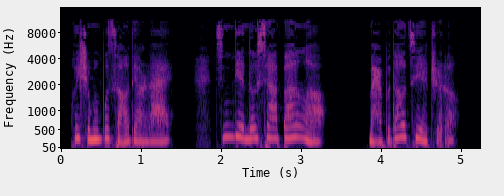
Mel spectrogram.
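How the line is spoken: Laughing. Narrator (Chinese): 你笑着说

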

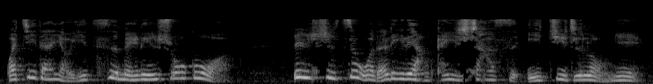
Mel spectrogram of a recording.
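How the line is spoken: Whisper in ear. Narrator (Chinese): 瑞贝卡在武士耳边小声的说

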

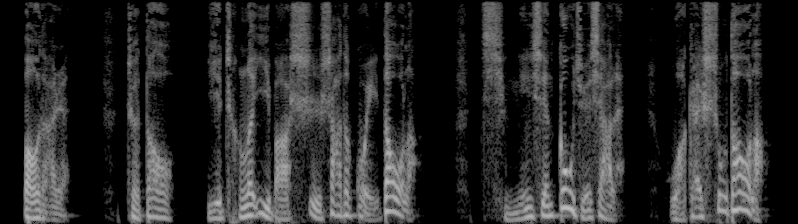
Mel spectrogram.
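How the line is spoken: Soft reminder. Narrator (Chinese): 阿贵轻声提醒包公

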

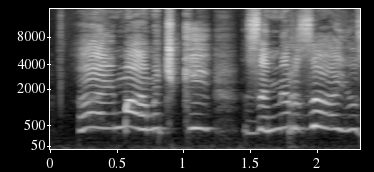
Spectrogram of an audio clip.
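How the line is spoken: Shouting, then crying. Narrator (Russian): закричала Женя и стала плакать

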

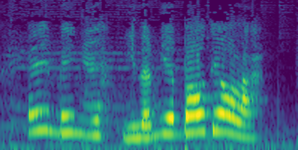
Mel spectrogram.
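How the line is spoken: Teasing call. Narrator (Chinese): 我就想调戏一下那个女的，我就喊

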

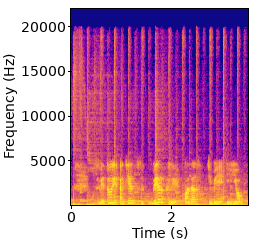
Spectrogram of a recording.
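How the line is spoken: Cheerful reply. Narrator (Russian): весело отозвался Андерс

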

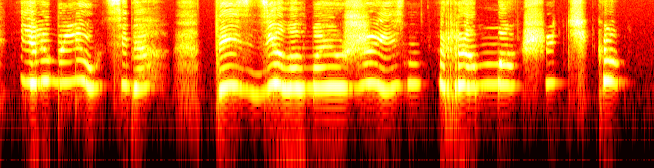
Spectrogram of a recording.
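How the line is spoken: Girl's shriek. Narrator (Russian): Взвизгнула какая-то девушка

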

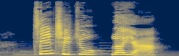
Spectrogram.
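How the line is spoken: Loud shout. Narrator (Chinese): 茉莉大声喊道

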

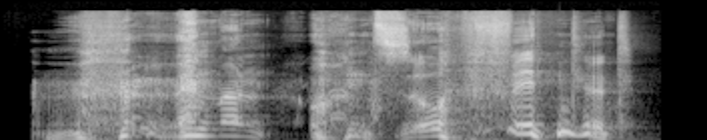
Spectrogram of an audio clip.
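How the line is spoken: Slightly tipsy. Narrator (German): begann Theowin, welcher nicht ganz so lattenstramm war wie sein Kamerade

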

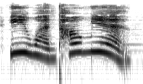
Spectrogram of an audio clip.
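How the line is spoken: Loud call. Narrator (Chinese): 老板娘大声喊

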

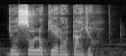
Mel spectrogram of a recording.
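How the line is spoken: Flat voice. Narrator (Spanish): dijo Tania con voz plana

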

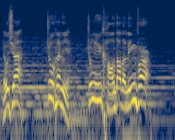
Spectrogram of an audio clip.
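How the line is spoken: Loud happy announcement. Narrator (Chinese): 刘墉那天很高兴 大声宣布

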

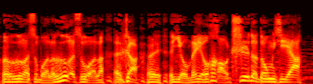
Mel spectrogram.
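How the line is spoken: Panting, out of breath. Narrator (Chinese): 喘着气儿说

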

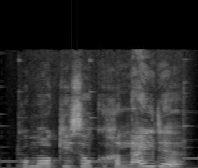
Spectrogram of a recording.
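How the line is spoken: Shouting. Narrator (Afrikaans): skree hy vir haar

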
